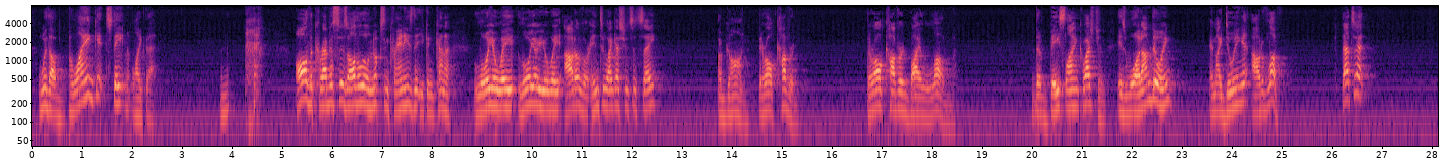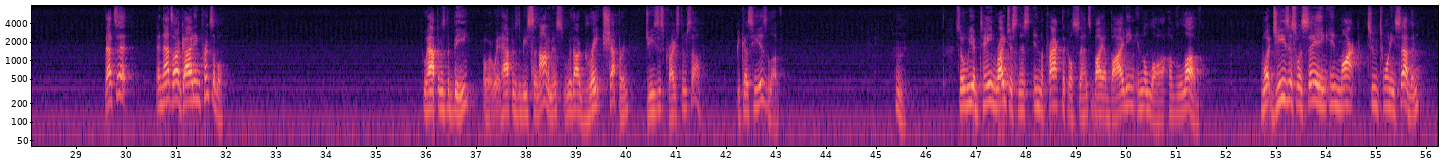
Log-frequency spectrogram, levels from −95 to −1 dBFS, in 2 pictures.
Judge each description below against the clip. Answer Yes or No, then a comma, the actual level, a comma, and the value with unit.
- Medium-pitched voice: No, low, 125 Hz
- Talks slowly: Yes, slow, 115 wpm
